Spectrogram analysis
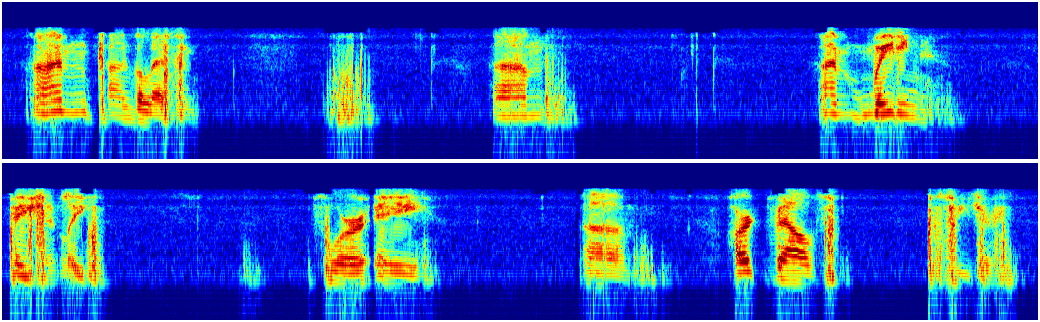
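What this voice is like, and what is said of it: Unwell, poor-sounding voice. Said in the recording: “you sound terrible”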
